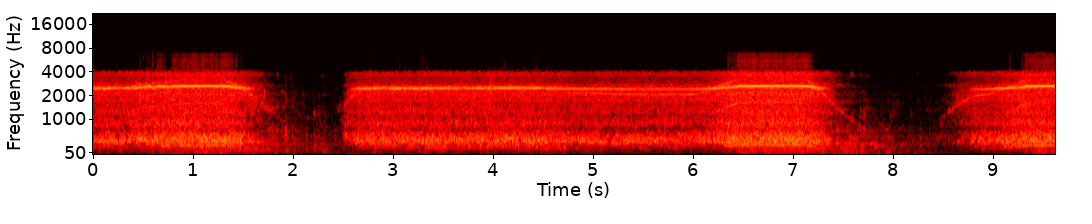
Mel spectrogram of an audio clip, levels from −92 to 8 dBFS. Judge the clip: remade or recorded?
recorded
